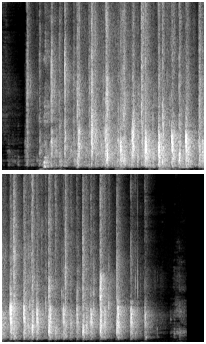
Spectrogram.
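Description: Audience applauding, starting about half a second in and dying away about a second before the end.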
